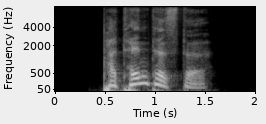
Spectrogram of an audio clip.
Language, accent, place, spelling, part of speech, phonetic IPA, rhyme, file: German, Germany, Berlin, patenteste, adjective, [paˈtɛntəstə], -ɛntəstə, De-patenteste.ogg
- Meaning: inflection of patent: 1. strong/mixed nominative/accusative feminine singular superlative degree 2. strong nominative/accusative plural superlative degree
